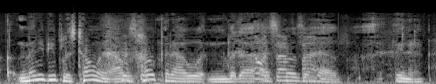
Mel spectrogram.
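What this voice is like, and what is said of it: Picked-up English accent. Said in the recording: “you've picked up an English accent.”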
